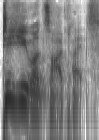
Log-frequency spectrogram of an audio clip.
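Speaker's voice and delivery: imitated snippy, attitude-laden tone. Retelling what another person asked, mimicking a snippy tone. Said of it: "with attitude".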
